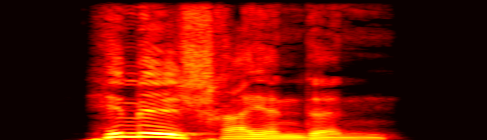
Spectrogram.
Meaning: inflection of himmelschreiend: 1. strong genitive masculine/neuter singular 2. weak/mixed genitive/dative all-gender singular 3. strong/weak/mixed accusative masculine singular 4. strong dative plural
- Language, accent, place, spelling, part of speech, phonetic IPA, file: German, Germany, Berlin, himmelschreienden, adjective, [ˈhɪml̩ˌʃʁaɪ̯əndn̩], De-himmelschreienden.ogg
